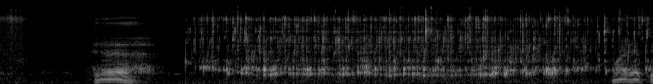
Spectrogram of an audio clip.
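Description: Water pours and splashes steadily out of a tub of gold-panning concentrates from a silt scrubber, a close, continuous rush, with a brief voice just before it begins.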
